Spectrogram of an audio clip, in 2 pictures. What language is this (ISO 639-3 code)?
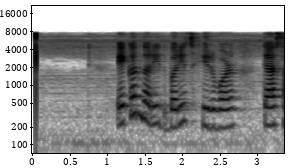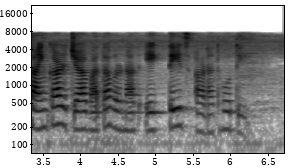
mar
